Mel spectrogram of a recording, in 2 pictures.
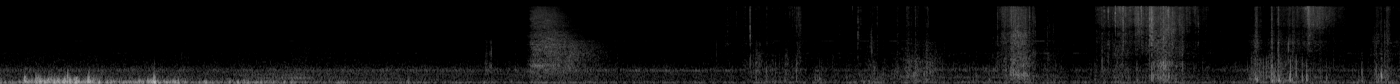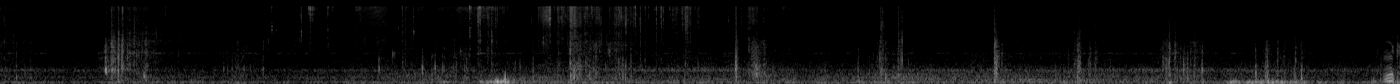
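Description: Footsteps crunching through crusted snow and dry brush, with sharp crackles and snaps of twigs every few seconds. Underneath is a faint steady rumble and hum from a freight train rolling across a steel truss bridge.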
